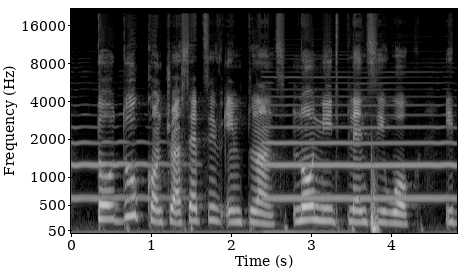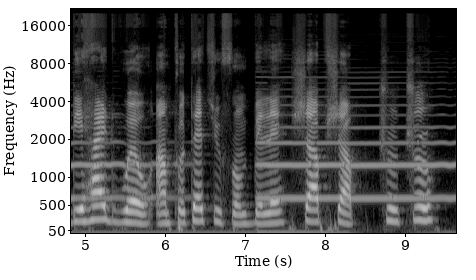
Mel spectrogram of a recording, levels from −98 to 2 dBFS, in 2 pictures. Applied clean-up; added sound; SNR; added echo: none; Wind instrument, woodwind instrument; 11 dB; none.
